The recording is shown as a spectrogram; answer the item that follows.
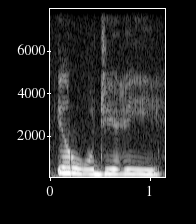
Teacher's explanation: ra sakina and preceded by hamzat al-wasl. So I will pronounce the ra as a heavy letter.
